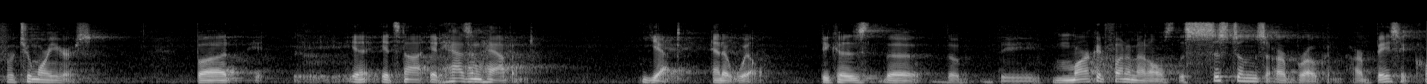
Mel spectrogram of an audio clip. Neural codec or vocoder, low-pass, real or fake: codec, 16 kHz, 16 kbps, FunCodec, trained on Chinese and English, 50 frames a second; 7.2 kHz; fake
